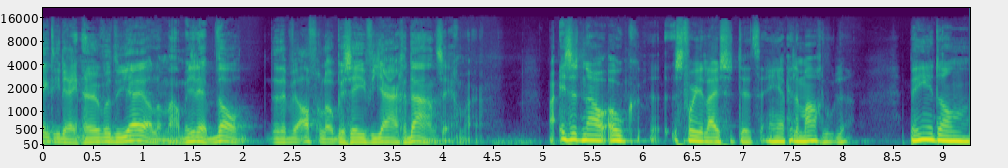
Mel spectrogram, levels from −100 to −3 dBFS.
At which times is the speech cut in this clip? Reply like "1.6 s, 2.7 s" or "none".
6.4 s, 7.4 s, 7.8 s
